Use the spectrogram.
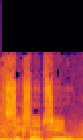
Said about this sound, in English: What was that thing saying the whole time? Fire! Like we're firing off a cannon. Fire! Where the heck did that come from?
